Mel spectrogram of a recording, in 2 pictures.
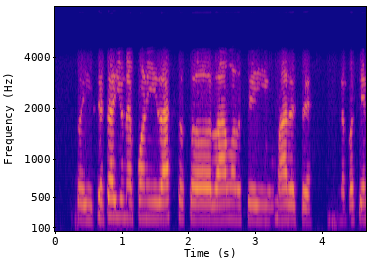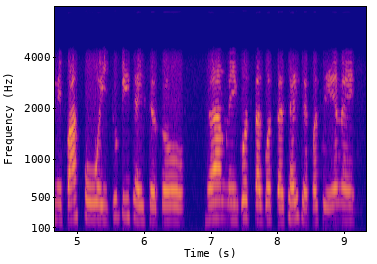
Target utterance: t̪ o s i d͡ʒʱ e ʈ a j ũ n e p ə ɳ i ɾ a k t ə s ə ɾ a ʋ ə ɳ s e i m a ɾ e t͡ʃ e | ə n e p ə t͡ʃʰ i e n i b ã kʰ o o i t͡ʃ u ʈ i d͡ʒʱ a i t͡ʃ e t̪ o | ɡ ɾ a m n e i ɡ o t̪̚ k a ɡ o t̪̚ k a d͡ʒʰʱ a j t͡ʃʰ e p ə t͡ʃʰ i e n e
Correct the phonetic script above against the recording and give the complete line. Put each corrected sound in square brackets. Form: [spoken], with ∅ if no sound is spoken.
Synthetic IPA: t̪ o [∅] i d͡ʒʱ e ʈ a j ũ n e p ə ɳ i ɾ a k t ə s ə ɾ a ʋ ə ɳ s e i m a ɾ e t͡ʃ e | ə n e p ə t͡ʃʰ i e n i [p] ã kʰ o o i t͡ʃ u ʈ i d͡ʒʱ a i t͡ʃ e t̪ o | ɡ ɾ a m n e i ɡ o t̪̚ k a ɡ o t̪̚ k a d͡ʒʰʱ a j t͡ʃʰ e p ə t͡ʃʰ i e n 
